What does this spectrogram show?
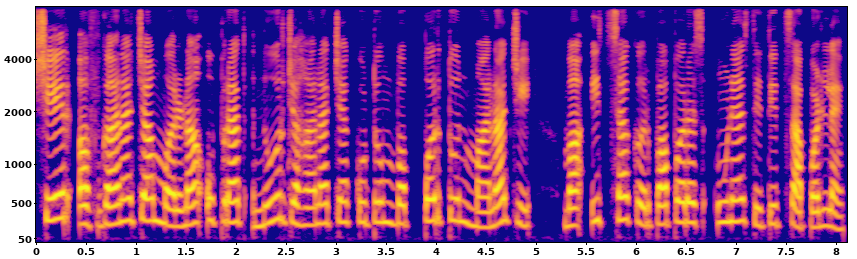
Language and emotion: Goan Konkani, neutral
